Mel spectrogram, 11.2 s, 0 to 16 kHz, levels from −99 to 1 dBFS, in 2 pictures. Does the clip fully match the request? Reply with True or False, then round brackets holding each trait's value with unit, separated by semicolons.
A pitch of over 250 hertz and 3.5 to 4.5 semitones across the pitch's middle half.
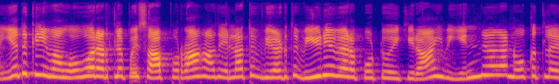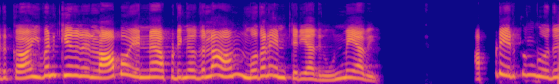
True (320 Hz; 4.1 semitones)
